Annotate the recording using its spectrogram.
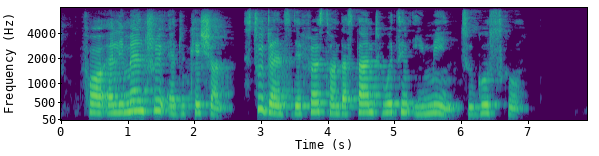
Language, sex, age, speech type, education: Nigerian Pidgin, female, 30-45, spontaneous, tertiary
